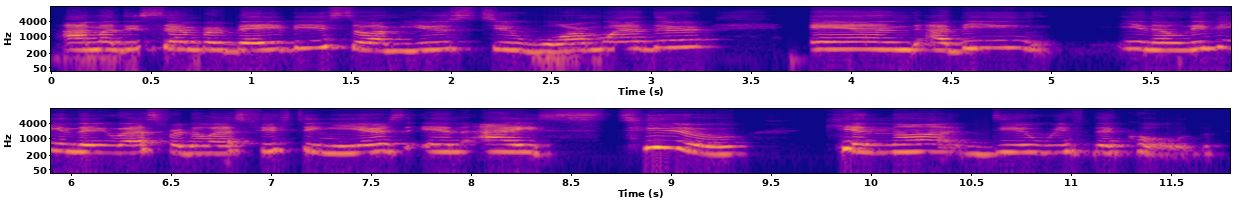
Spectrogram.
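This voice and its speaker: A woman from Brazil speaks as a guest on a career interview. Her voice is high, and she tells her story earnestly and reflectively, restarting her sentences as she goes. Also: steady tone, measured pace, sharp tone. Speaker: guest expert, career strategist. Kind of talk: conversational interview answers.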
